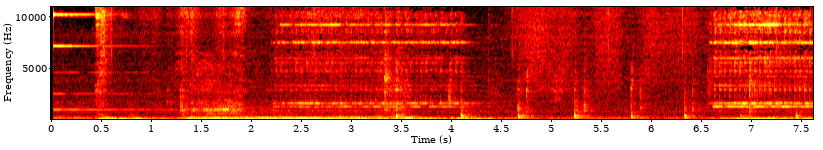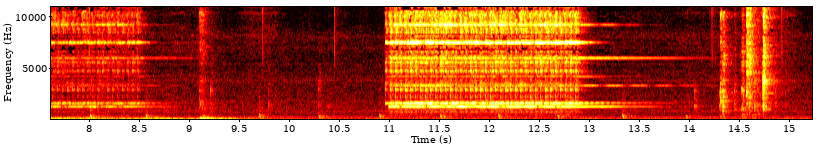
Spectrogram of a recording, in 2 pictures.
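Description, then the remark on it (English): The front man's telephone rings in three long, shrill bursts separated by pauses, its bright tone ringing out over a steady low rumble, with no one speaking. “The front man, his phone rings, and he's like, they're ready, preparations can begin, or whatever, something like that.”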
